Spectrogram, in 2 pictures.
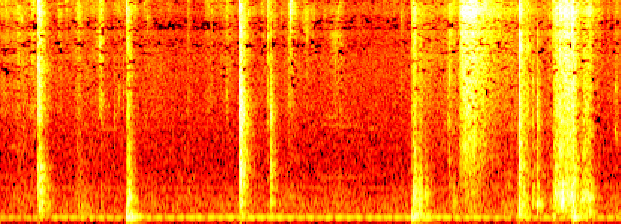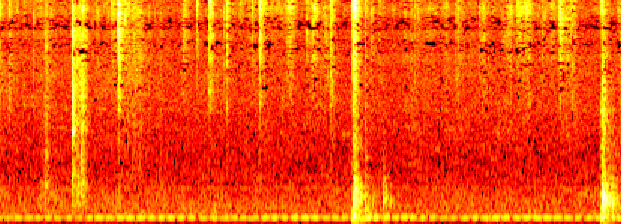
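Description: Tomatoes being handled at a kitchen sink: scattered light knocks and clicks as they are picked from a metal bowl and set into a pot, with a few short rustling bursts in the middle. A faint low hum runs underneath.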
